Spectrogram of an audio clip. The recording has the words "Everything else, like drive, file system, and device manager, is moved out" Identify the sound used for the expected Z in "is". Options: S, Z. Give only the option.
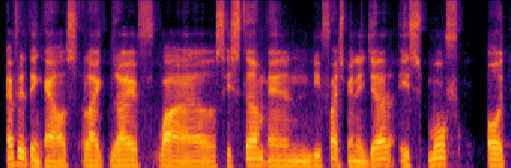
S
